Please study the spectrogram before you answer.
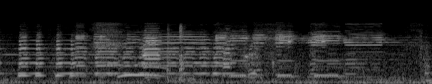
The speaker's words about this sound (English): Let's give a big big honk for all the moms today.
